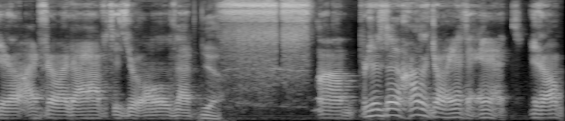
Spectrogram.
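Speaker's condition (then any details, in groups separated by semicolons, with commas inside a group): Rare muscular dystrophy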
